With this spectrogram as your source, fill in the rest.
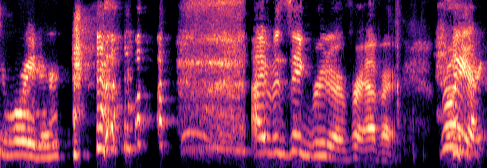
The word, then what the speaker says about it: Reuter: wrong i feel like i always say ruder are you serious dana i am no it's reuter i've been seeing ruder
